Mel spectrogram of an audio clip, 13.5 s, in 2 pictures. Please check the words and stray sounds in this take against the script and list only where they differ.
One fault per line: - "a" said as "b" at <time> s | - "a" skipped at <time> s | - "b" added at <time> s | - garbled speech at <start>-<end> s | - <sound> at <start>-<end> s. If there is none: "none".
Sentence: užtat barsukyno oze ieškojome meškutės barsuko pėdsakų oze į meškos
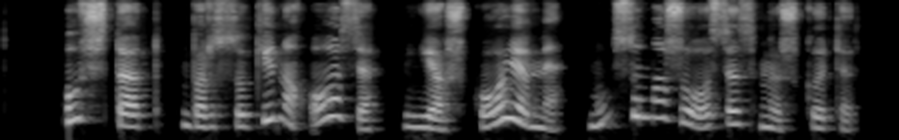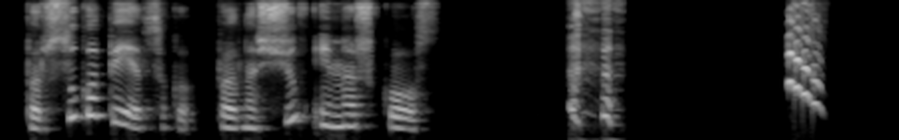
- "mūsų mažosios" added at 4.5 s
- "oze" said as "panašių" at 8.4 s
- laugh at 11.0-11.4 s
- chirp at 12.7-13.0 s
